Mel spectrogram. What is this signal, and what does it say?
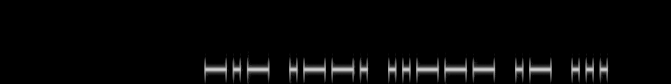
Morse code, heard as a keyed tone, about 17 wpm, 700 Hz. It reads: KP2AS
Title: USA Call Signs - 5 Characters - Repeated 3x - 17wpm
